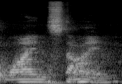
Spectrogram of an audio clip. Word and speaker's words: Weinstein: with uh harvey weinstein he's a weinstein you know like einstein remember but this is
